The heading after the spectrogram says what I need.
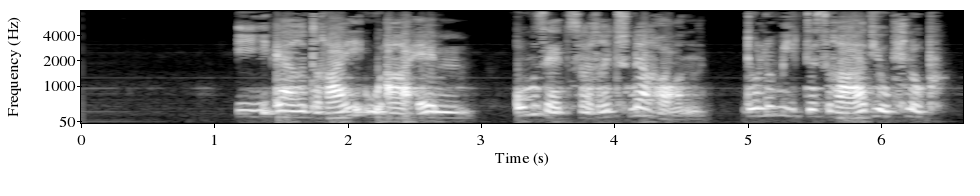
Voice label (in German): Kennung deutsch; Rittnerhorn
